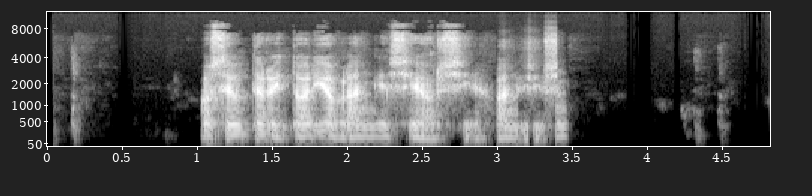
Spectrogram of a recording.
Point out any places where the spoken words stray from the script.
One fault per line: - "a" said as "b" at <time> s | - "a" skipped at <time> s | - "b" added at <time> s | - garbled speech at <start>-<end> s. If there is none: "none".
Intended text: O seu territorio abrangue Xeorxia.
- garbled speech at 3.0-3.5 s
